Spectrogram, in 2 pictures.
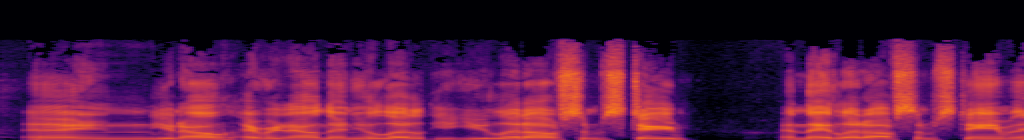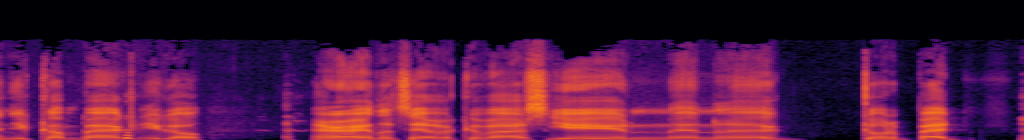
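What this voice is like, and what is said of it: Imitates another person's voice. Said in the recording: “I went kind of Bill Burr there. I'm trying to stick to one accent. Yeah. It's not going great.”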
